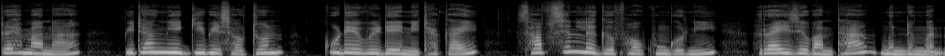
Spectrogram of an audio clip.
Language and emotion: Bodo, neutral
